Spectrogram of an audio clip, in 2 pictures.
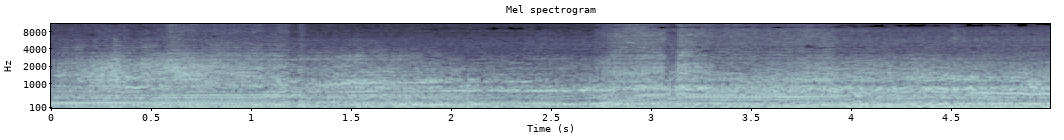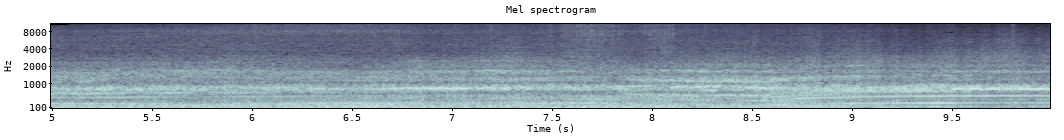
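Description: A car engine revs hard and changes pitch as the car speeds around a track in the distance, growing louder.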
